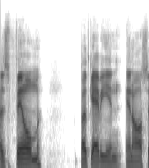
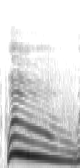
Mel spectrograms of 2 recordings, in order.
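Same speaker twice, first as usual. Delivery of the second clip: excited whoop; 6 dB louder than usual. Real, not acted. Raving about the king cake.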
